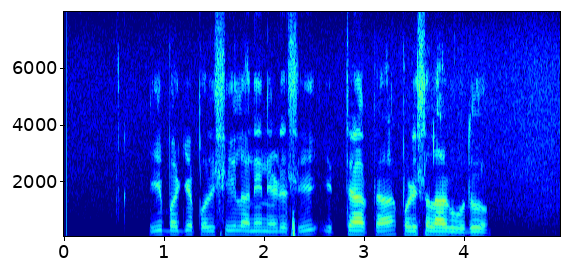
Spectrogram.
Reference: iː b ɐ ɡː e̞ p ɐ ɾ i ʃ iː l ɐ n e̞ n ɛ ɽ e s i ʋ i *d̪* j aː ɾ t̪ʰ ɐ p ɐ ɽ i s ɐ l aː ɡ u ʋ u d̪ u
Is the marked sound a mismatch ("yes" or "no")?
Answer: yes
